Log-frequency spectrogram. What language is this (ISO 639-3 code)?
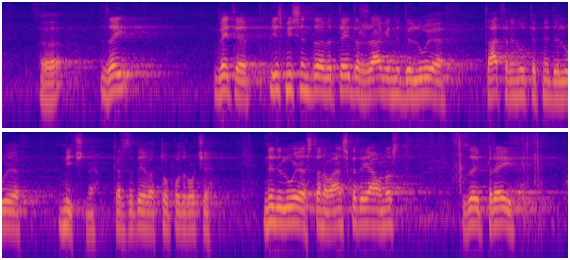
slv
